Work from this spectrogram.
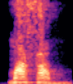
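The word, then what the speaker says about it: masam: কামড় দিলে বিশাল বিষ মাসাম এটা কিন্তু মাচাম না একটা হচ্ছে এম এ সি এ এম উচ্চারণটা মাচাম এই মাচাম মানে হলো রকম অথবা মত আর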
